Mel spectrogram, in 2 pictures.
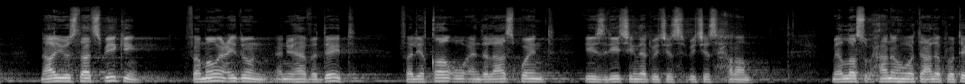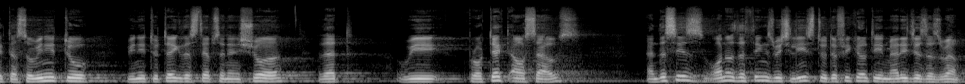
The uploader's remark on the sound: At the Houghton Masjid (West Street).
